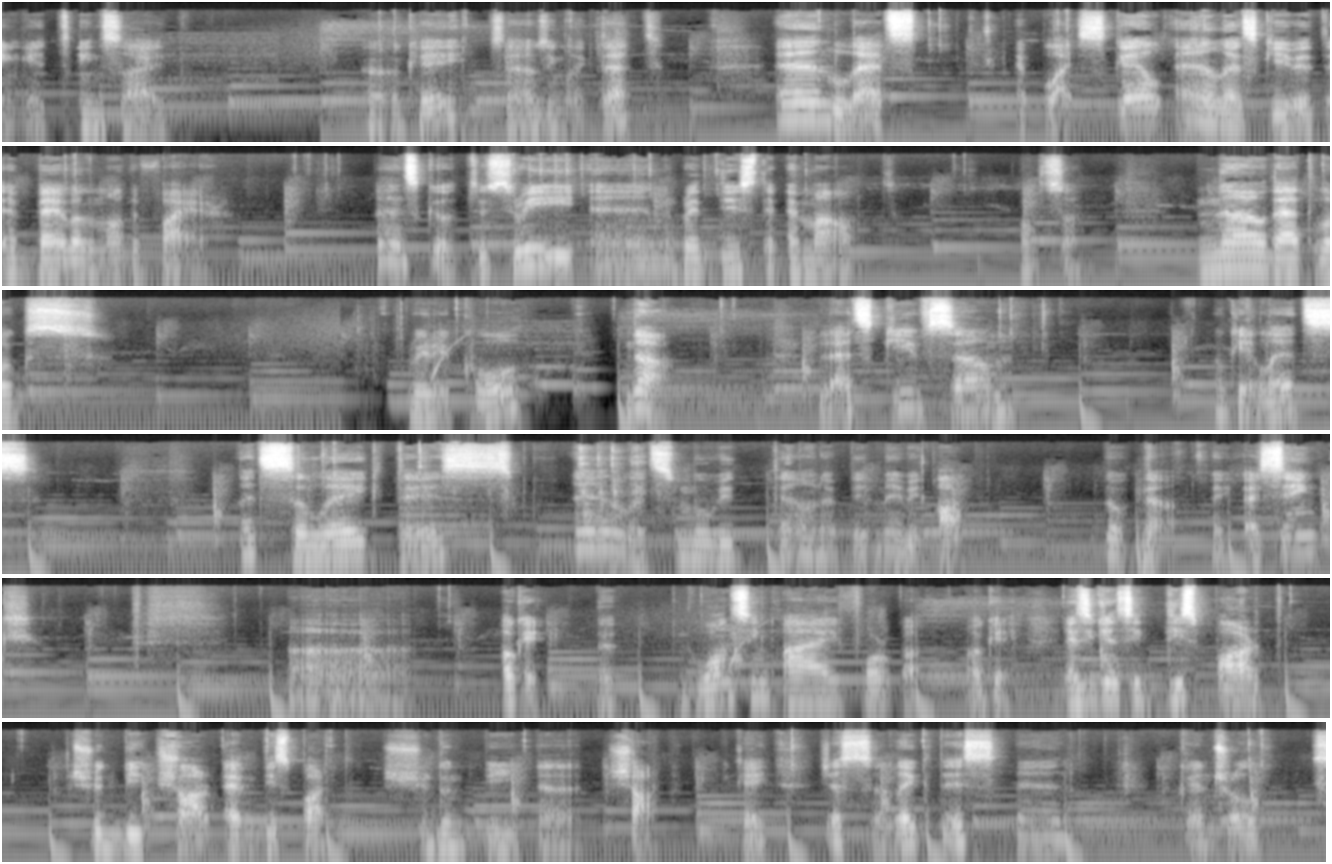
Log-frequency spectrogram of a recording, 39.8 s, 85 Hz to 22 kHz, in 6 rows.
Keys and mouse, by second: 1.9 right click, 2.3 middle click, 3.0 Tab, 3.5-4.1 middle drag, 4.9 ctrl+a, 5.9 click, 7.0 ctrl+a, 8.1 click, 8.3 click, 9.3 click, 9.4 click, 9.8 click, 10.6 click, 11.4 click, 11.9-13.3 middle drag, 15.2 middle drag, 16.2 middle click, 16.8 KP_3, 18.5 Tab, 21.5 click, 22.8 g, 23.0 g, 23.1 z, 30.0 click, 30.8-31.9 middle drag, 33.0 middle click, 34.3 middle click, 35.3 middle click, 35.4 middle click, 35.6 middle click, 37.5 middle click, 39.4 ctrl+click.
